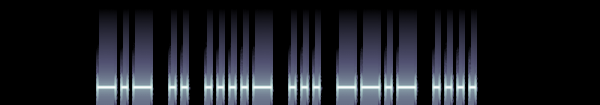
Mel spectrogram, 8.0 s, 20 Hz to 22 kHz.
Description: Morse code, heard as a keyed tone, about 15 wpm, 700 Hz. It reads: KI4SQH
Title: USA Call Signs - 6 Characters - Repeated 3x - 15wpm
